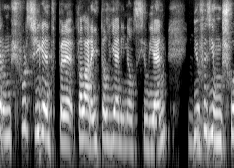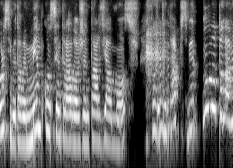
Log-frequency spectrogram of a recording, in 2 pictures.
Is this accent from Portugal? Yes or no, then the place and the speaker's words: yes; Portugal; moved away as an adult; eu venho de Portugal, em que eu tenho uma liberdade imensa e tudo, mas cheguei lá a saber, ok, eu continuo a ter 18 anos, continuo a estar a viver fora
